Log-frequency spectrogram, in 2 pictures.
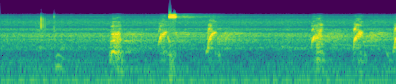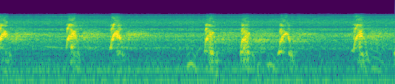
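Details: Retriever named Torque during gun dog training at Coyote Creek Retrievers on a technical pond: short, sharp barks repeated roughly once a second at slightly uneven intervals, with a faint high tone near the start.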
